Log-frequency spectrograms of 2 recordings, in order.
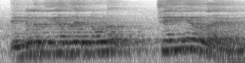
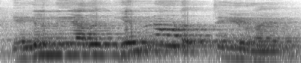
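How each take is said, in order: First: The stress is on the word ചെയ്യരുതായിരുന്നു. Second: The stress is on the word എന്നോട്.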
